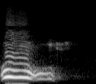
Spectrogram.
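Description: A Eurasian eagle-owl gives one deep, rich hoot lasting about half a second, steady and then dipping slightly at the end.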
